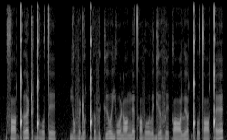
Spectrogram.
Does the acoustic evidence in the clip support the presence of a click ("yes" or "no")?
yes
